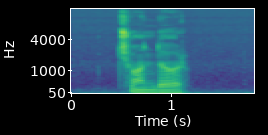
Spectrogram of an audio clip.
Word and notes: ʧondor: Vafsi

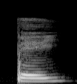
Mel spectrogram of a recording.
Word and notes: bei: Raga

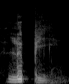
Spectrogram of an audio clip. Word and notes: lwpì: apatani

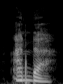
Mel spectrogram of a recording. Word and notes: anda: Wamesa

